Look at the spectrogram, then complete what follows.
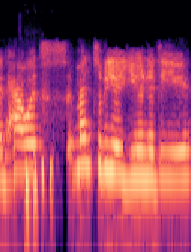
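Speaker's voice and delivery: ordinary delivery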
